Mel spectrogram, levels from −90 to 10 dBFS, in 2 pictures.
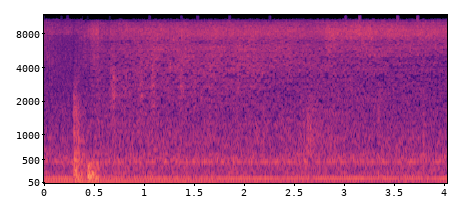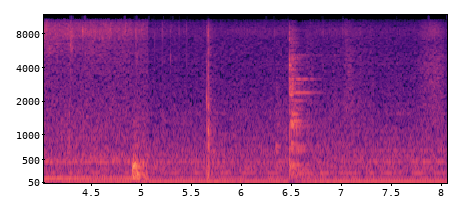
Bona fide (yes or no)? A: yes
